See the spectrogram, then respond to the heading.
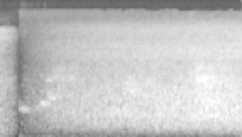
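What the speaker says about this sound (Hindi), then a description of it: "भागीरथी नदी में।" Steady broadband rush of the Bhagirathi river flowing at Gangotri, a continuous roar of water close by that swells slightly louder toward the end, with no voices.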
